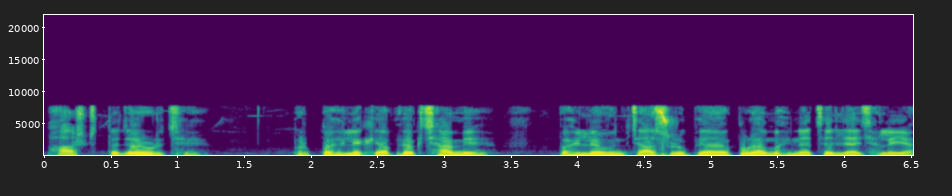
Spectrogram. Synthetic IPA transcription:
pʰasʈt̪ɔd͡ʒəɾuɾt͡ʃʰɛ | pəɾpəɦilekeəpjəkt͡ʃʰame | pəɦileunt͡ʃasɾupəjamepuɾaməɦinat͡ʃəld͡ʒajt͡ʃʰələja

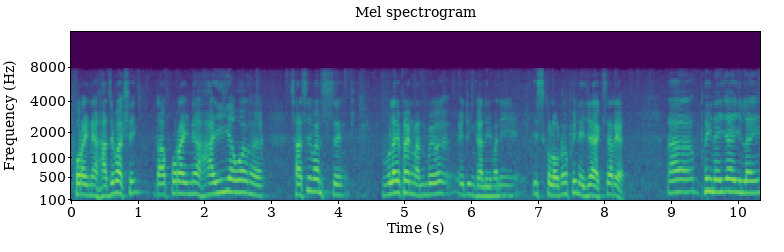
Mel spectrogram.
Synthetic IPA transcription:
pʰɔɾajnɯɦazɯbak̚sej | dapʰɔɾajnɯɦajawaŋɯ | sasimansi̥sɯŋ | bɯlajpʰɾaŋnanbɯediŋkʰalimani | iskɔlawnɯpʰɯjnajzajak̚siaɾja | dapʰɯjnajzajilaj

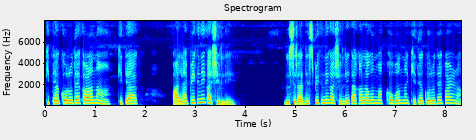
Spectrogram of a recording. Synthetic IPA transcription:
kit̪jãkəɾũt̪̬ɛ̃kəɭnakit̪jãk | faljãpiknikaɕilːi | d̪usɾjad̪iːspiknikaɕilːit̪akalaɡuːnmak̚kʰobənːakit̪jɛ̃kəɾũt̪̬ɛ̃kəɭna

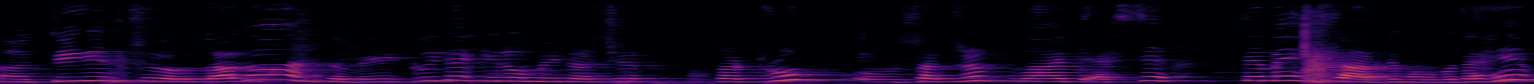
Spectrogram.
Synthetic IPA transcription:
t̪iːlt͡ʃʰilɐɡaːnt̪ɨbikɨjd̪akiloːmiːʈɐɾt͡ʃʰi | sɐʈɾupsɐʈɾupʋaːkʲɐsi | t̪emeɦisaːb̚d̪imobɨd̪ɐɦi

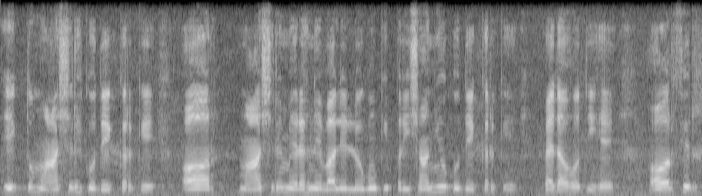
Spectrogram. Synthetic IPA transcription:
eːk̚t̪omʊaːʃɾekod̪eːkʰːɐɾke | ɔːɾ | mʊaːʃɾemẽɾɛɦneʋaːleloːɡõkipɐɾeːʃaːnijõkod̪eːkʰːɐɾke | pɛːd̪aɦoːt̪iɦɛː | ɔːɾfʰɪɾ

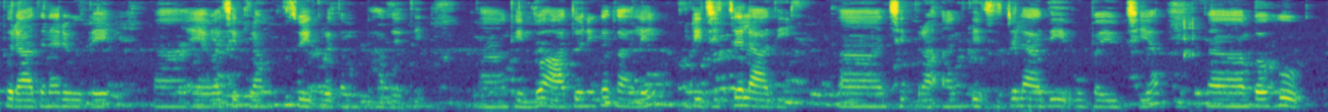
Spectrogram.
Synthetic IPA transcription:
puɾaːd̪ʱɐnɐɾuːpeː | eːʋɐt͡ʃit̪ɾɐmsʋiːkɾut̪ɐmbʱɐʋɐt̪i | kind̪uaːd̪ʱunikɐkaːleːɖid͡ʒiʈɐlaːd̪ʱi | t͡ʃit̪ɾɐʔt̪id͡ʒiʈɐlaːd̪ʱiubɐjud͡ʒijɐ | bɐɦu

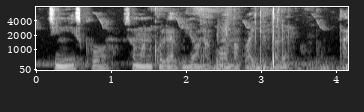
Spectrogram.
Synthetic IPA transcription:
t͡ʃiniskʰo | samankʰɔlaɡujaɔnakɔnapajt̪et̪alet̪a

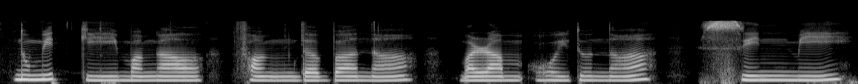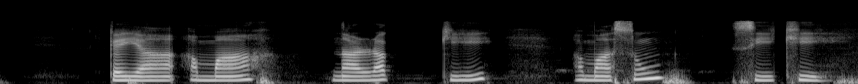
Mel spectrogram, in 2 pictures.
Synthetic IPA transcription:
numit̚kimɐŋal | pʰaŋdɐbɐnɐ | mɐɾamojdunɐ | sinmi | kɐjaːma | naɾakː | i | ɐmasuŋ | sikʰi

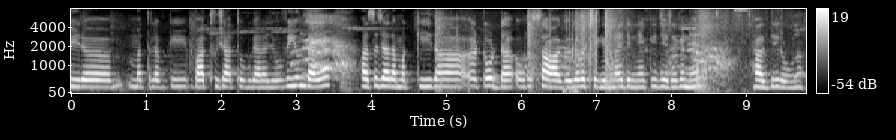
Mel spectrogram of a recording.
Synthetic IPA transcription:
pʰɪɾmət̪ləbkɪbaːt̪ʰːuːʃaːt̪ʰuːʋəɡɛːɾaːd͡ʒoːʋiːɦʊ̃nd̪aːeaːəsd͡ʒjaːd̪aːməkːiːd̪aːʈoːɖaːʔɔːɾsaːɡɡabətːʃeːɡiːbənaːiːd̪ɪnːejaːkɪd͡ʒeːd̪eːkənːẽː | hɛːld̪iːɾoːnaː

